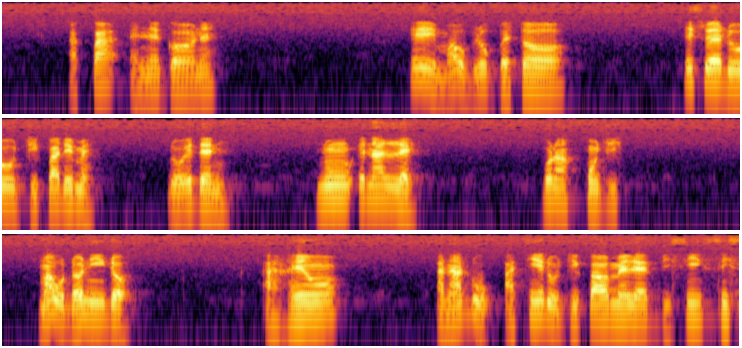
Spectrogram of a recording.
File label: good news, fon fongbe bible drama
